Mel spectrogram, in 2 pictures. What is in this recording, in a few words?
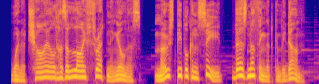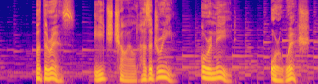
corporate adverts charity, Commercial British Voiceover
